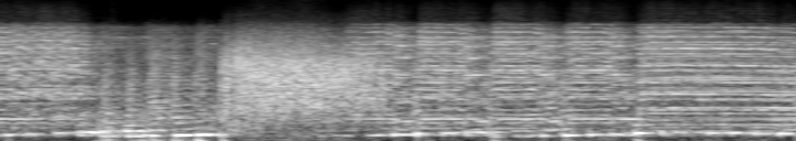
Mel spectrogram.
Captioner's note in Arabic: اطلاق النار بالبندقية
